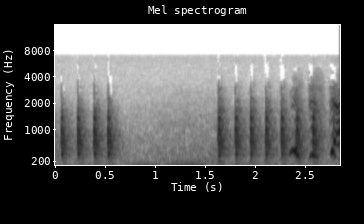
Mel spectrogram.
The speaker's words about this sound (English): I can't open the door. It's locked. Well, knock on it. Knock.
